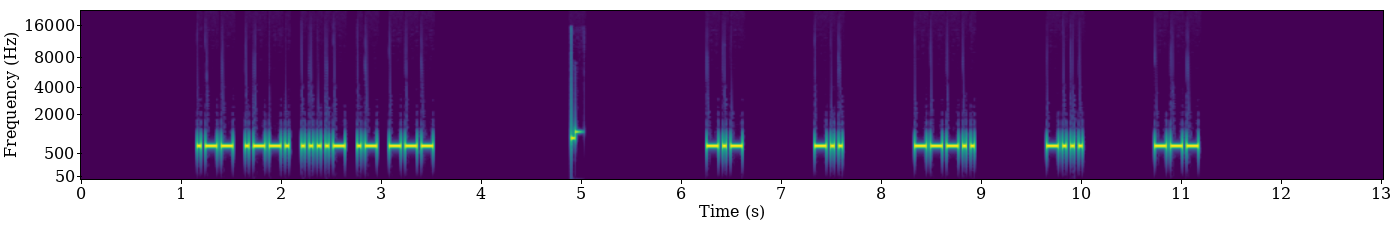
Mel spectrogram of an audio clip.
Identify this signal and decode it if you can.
Morse code, heard as a keyed tone, about 31 wpm, spaced as for 16 wpm, 700 Hz. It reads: WP4AO KD8BO
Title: USA Call Signs - 5 Characters - 6x Character Spacing - 30wpm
